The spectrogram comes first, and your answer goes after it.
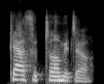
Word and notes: cathetometer: Indian

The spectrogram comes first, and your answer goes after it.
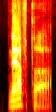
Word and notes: naphtha: American English

